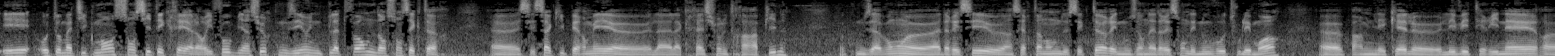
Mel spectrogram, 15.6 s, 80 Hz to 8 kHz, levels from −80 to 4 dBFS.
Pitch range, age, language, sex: 100-125 Hz, 30-49, French, male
